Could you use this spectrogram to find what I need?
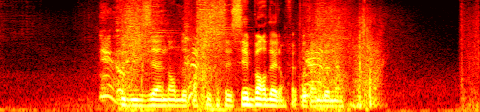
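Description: Blades clash and swish in a fight.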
